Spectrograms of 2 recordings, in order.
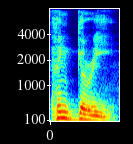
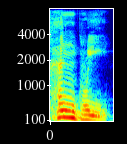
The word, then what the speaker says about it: Hungary: speaks Greek that's right most most students don't know how to pronounce this word this word is Hungary Hungary Hungary but it is not hungry hungry when you are starving when you need food but this is Hungary Hungary hungry but when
